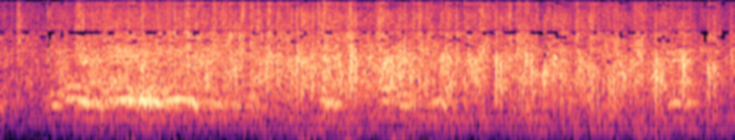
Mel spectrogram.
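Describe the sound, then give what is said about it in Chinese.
An audience at a crosstalk comedy competition in Beijing applauds, dense steady clapping that swells quickly and holds throughout, with a voice briefly audible over it. “感谢大家的掌声， 谢谢朋友们的热情。”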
